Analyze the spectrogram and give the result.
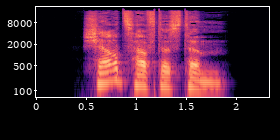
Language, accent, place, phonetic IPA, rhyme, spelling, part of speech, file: German, Germany, Berlin, [ˈʃɛʁt͡shaftəstəm], -ɛʁt͡shaftəstəm, scherzhaftestem, adjective, De-scherzhaftestem.ogg
- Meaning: strong dative masculine/neuter singular superlative degree of scherzhaft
